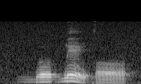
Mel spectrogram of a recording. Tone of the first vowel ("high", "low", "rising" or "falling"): high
